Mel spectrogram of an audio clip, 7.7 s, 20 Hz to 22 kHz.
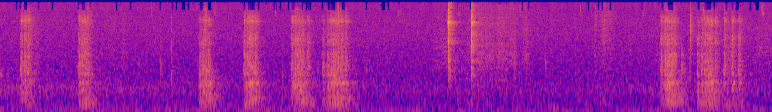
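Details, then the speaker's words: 1964 Ford Thunderbird dormant nearly 30 years, engine turned by hand with ratchet, transmission apparently in reverse; irregular ratchet-like scraping clicks about two a second in clusters; owner suspects something in transmission, unconfirmed. "If anyone happens to know what that kind of clicking sound is as I turn the engine, it would have to be something in the transmission. From the sound of it, it sounds like a ratcheting."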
